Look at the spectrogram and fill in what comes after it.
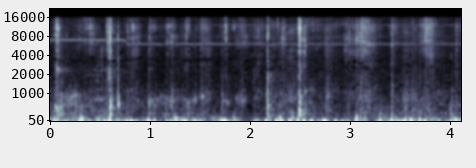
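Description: Close-up crunchy chewing and biting of a crispy puffed-rice bar: irregular sharp crunches, several a second, with a loud one about half a second in and another about two and a half seconds in.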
